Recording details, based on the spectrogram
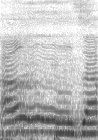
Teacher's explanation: nun sukun bertemu dengan zai, disamarkan kemudian didengungkan karena menjadi ikhfa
